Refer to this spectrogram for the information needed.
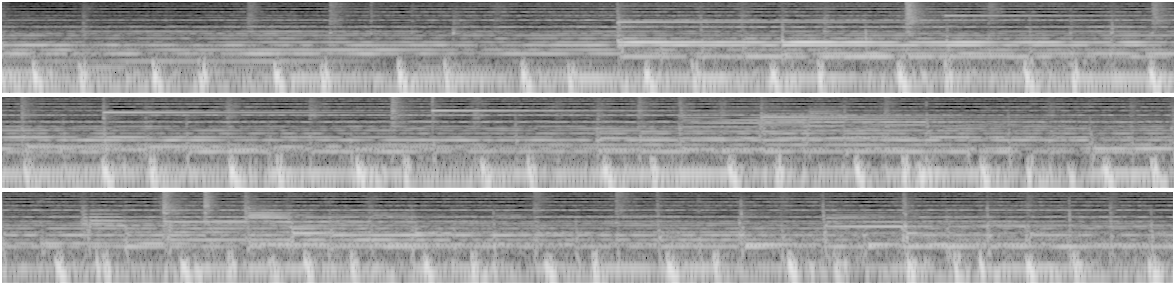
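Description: Steady, regular low heartbeat thumps over a background of sustained music tones; normal heart sounds.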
